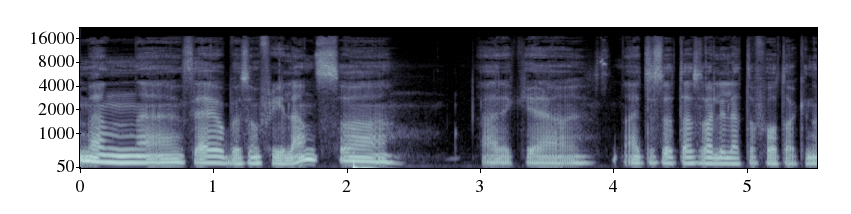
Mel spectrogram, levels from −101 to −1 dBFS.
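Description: At 2.05 s a supply on the live microphone input, most plausibly phantom power, was switched, and the voltage step travelled through the coupling capacitors into the signal path as a phantom power thump. Under the speech it lands as a deep, low-frequency thud peaking at about -11 dBFS, settling quickly with a decay of roughly 54 ms, and the disturbance has cleared by 2.29 s.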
